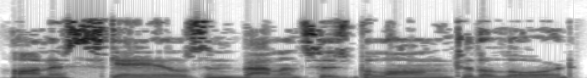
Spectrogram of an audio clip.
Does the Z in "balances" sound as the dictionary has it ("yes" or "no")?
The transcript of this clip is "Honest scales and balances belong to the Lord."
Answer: yes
